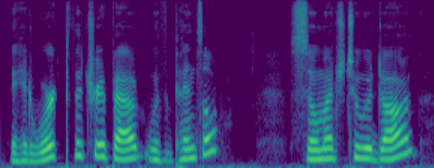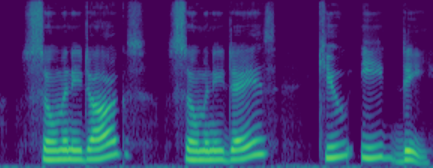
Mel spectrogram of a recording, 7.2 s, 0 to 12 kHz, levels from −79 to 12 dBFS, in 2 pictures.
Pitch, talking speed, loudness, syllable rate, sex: 210 Hz, 190 wpm, -16 LUFS, 4.7 syllables/s, female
